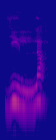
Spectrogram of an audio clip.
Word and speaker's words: gilla: Gilla. Gilla. So you stress it twice.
